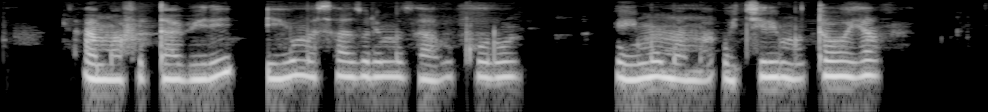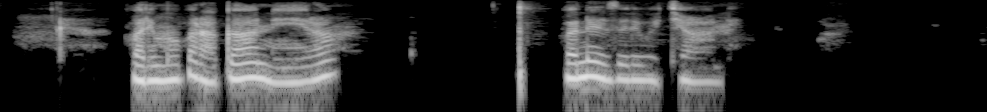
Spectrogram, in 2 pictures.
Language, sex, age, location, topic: Kinyarwanda, female, 18-24, Kigali, health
